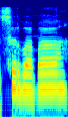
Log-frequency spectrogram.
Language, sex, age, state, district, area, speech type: Bodo, female, 45-60, Assam, Chirang, rural, spontaneous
